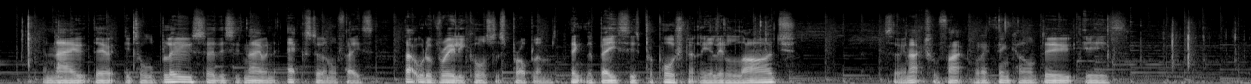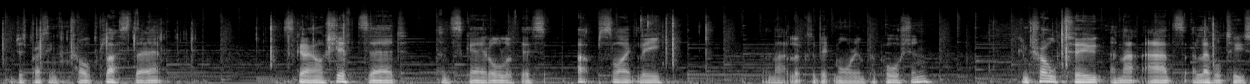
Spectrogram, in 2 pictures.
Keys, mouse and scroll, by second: 0.2 Tab, 1.5 middle click, 5.5 Tab, 6.6 middle click, 10.0 alt+click, 11.6 ctrl+KP_Add, 15.8 shift+z, 18.9 click, 19.1 Tab, 19.8 middle click.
